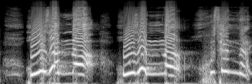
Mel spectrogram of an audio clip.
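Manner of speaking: high, drawn-out acclaiming cry; slow, high-pitched shout; crowd shouting. Acted. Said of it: "이 사람들이 이렇게 외쳤어요".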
